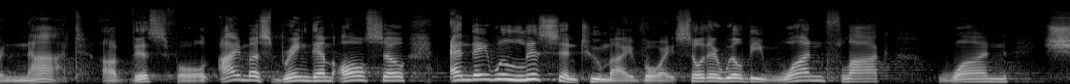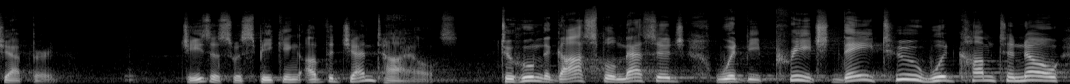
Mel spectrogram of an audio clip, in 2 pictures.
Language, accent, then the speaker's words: English; Marcus, Iowa, United States; moved away; my little hometown of Marcus, Iowa, about population 1,200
